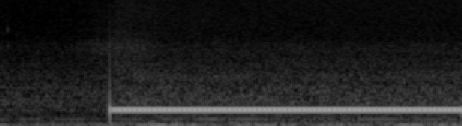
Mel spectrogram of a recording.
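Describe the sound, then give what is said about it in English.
After a brief quiet moment, a steady electronic phone tone starts and holds unbroken, like a call ringing out over a speakerphone. It is clear and fairly loud, with no talking. “No, nobody picks up the phone when you're calling.”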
